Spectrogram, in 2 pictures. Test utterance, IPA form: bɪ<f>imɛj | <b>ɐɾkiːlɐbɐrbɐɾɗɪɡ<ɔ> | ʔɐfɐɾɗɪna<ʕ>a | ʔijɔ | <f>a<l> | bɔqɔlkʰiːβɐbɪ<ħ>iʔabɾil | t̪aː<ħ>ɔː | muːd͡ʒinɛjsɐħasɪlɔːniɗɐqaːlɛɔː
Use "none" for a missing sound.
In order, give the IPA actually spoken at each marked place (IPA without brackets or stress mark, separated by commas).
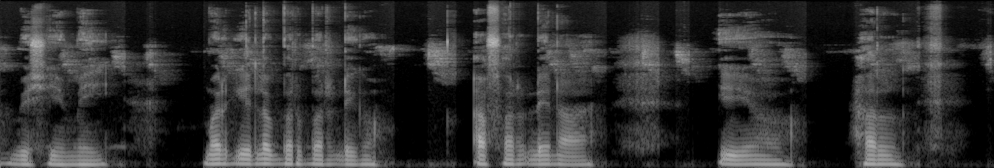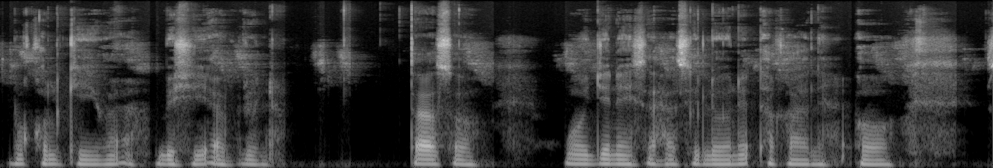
ʃ, m, ɔ, ʕ, h, l, ʃ, s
